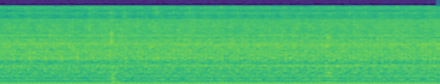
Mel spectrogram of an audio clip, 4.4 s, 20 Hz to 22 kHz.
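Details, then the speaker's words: 2008 Toyota Fortuner diesel, now running after a repair cured the crank-no-start, instead of the pressure pump a shop blamed. Steady, even idle with a regular low thrum about three beats a second; no knocks. "Umandar na siya. Ligtas na yung 42,000."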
